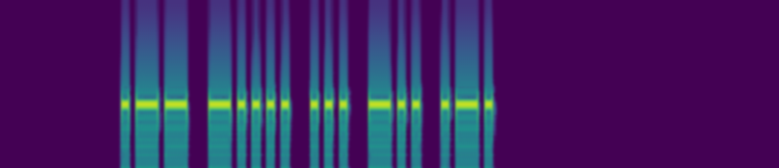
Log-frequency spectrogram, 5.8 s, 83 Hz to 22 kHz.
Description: Morse code, heard as a keyed tone, about 22 wpm, 700 Hz. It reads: W6SDR
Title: USA Call Signs - 5 Characters - Repeated 2x - 22wpm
